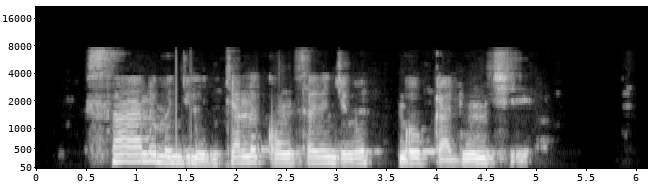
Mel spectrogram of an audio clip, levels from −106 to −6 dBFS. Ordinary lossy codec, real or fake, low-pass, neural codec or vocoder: AAC, 32 kbps; fake; 7.2 kHz; codec, 16 kHz, 16 kbps, FreqCodec, larger model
